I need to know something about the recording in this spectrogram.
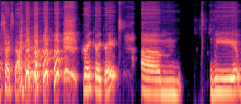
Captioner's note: laughing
